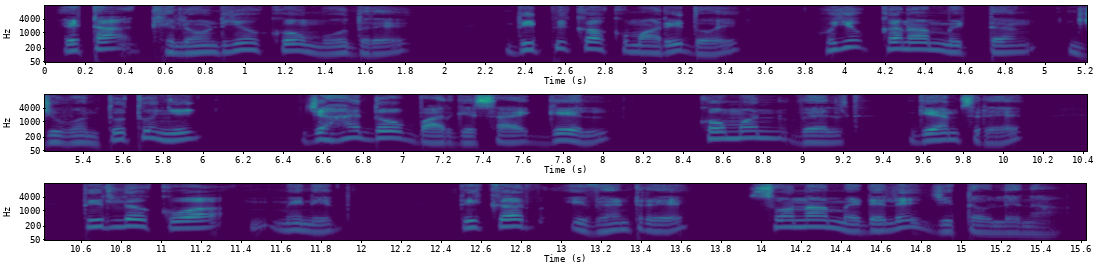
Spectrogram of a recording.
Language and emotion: Santali, neutral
